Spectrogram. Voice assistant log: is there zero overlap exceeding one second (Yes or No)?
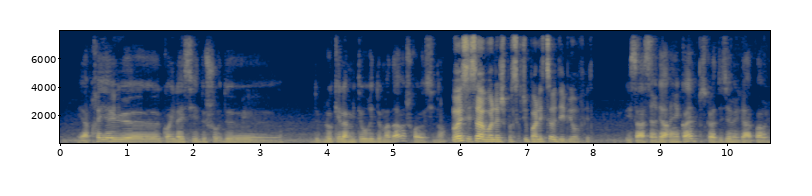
Yes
